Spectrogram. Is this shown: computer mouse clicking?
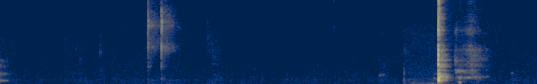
yes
